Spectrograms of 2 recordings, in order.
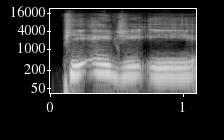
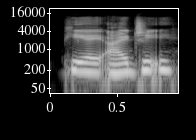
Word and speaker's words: Page: Don't even Page and then. You mean no I? Paig? No, there's no E in. There's no I in Page and there's no E in.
